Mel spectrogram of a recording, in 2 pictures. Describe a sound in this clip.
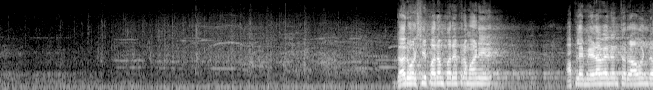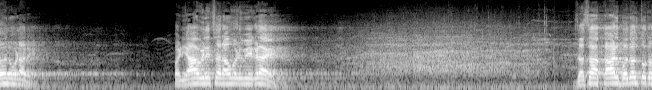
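A large outdoor crowd cheers and roars.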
